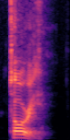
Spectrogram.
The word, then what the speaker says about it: tori: And that is Tori. Tori is spelt T-O-R-I.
